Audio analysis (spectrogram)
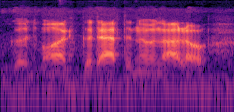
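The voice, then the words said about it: Very low, deep voice, vague accent. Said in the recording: “spoke exceptionally low with a deep voice and an undefined accent.”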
